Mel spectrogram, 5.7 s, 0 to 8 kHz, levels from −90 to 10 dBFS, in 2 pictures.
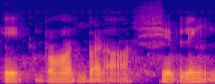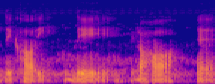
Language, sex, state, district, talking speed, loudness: Hindi, male, Madhya Pradesh, Umaria, 85 wpm, -20 LUFS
